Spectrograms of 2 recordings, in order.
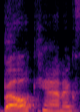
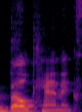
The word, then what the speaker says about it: Bellechanics: So Bellcanix is spelled B as in boy, ELLE. So it's the word Bell. And then Canix, right? Instead of mechanic with a me, it's a Bellcanix. So it's BELLECHANICS.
